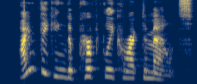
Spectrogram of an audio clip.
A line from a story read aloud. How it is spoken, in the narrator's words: Sokka snaps back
